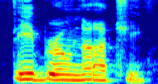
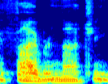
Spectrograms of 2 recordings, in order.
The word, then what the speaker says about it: Fibonacci: So now you can see um how to use the um Fibonacci. I want to say Fibonacci, but they pronounce the I's E in Italy.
